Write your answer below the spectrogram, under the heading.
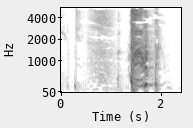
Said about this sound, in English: Pause for a minute here. I do have a bad cough.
